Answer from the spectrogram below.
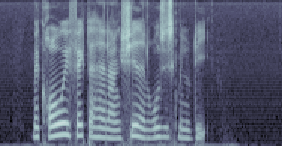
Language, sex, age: Danish, female, 34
